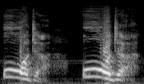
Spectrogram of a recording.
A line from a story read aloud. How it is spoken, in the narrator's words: cried the earnest contingent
